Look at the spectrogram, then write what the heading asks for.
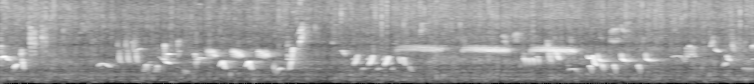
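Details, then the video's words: A male European stonechat in Greek nature gives quick scratchy twitters and chirps mixed with a few clear, sustained high whistles in busy bursts, with other small birds possibly joining in, against a faint hiss. "Ευρωπαϊκός Μαυρολαίμης - Αηδόνια Κελάηδημα - European stonechat bird"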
